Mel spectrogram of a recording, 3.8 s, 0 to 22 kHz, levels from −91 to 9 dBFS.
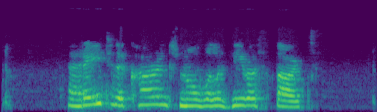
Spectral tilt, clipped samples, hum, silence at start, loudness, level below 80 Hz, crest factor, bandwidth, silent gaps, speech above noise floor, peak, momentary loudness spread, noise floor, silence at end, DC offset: -9.5 dB/octave; under 0.1%; none; 0.05 s; -15 LUFS; -64 dBFS; 14 dB; 5.2 kHz; none; 41 dB; -2 dBFS; 3 LU; -56 dBFS; 0.7 s; under 0.1%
